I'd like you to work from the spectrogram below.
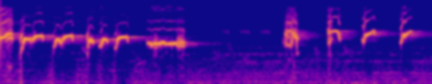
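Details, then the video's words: Oriental magpie-robin singing in a wild forest setting, a lure to stimulate singing: a quick series of looping whistled phrases falling slightly in pitch, a pause, then four separate sharp rising whistles. "Pancingan burung kacer pesona hutan murni gacor"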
